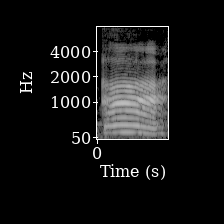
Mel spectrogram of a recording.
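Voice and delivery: usual speaking voice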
